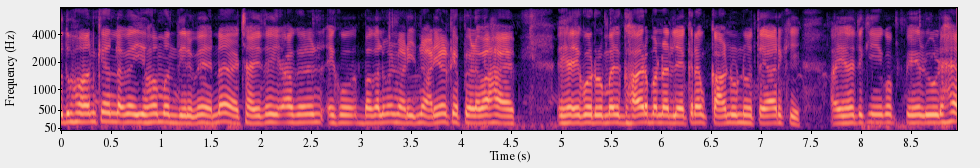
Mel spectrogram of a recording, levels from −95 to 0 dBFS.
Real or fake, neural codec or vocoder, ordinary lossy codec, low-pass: real; none; none; none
